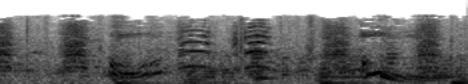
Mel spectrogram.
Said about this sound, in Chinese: 哦，乖乖鹅，乖乖鹅，别这样，别这样，好了好了。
